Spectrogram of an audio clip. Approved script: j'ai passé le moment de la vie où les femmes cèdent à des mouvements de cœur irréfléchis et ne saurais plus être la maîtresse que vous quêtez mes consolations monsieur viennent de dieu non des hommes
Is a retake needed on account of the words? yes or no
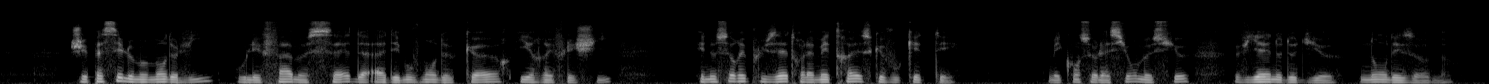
yes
